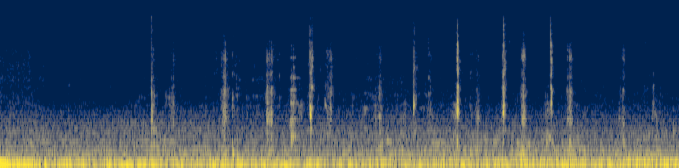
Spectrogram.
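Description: Close-up chewing of a mouthful of boiled pork belly with green-onion kimchi: irregular wet clicks and smacks, several a second, over a steady low rumble.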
